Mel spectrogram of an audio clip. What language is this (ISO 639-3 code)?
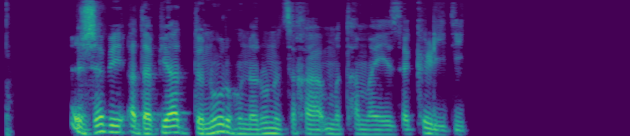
pus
